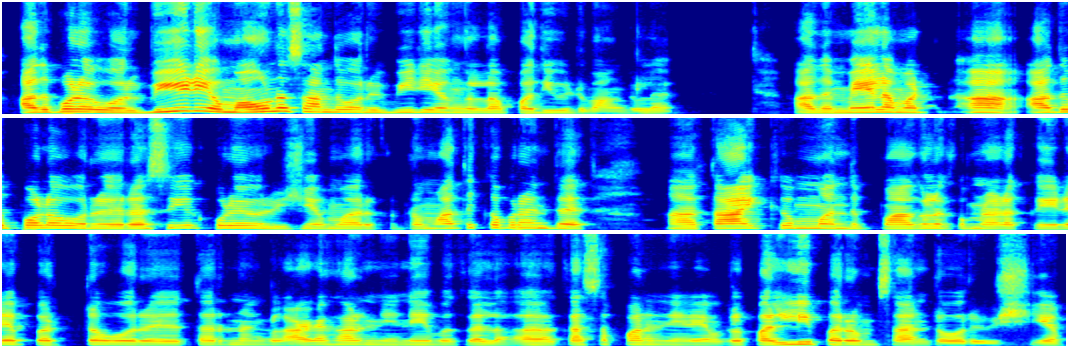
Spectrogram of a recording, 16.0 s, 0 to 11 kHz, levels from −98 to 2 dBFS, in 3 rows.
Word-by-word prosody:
அது 225 - +5
போல 270 0 +7 0.2
ஒரு 200 -1 +1
வீடியோ, 325 0 +9
மவுன 290 +7 +8
சார்ந்த 255 -2 +2
ஒரு 220 - -5
வீடியோங்கெல்லாம் 200 -4 -3
பதிவிடுவாங்கல்ல. 170 -2 -8 0.7
அது 195 0 -1
மேல 225 +2 +8
மட்டும் 210 0 -2
அ - - +9 0.3
அது 250 +3 0
போல 250 0 +1
ஒரு 205 -1 -3 0.2
ரசிக்கக்கூடிய 240 +3 -3
ஒரு 205 - -8
விஷயமா 195 0 -6
இருக்கட்டும். 195 +3 -10
அதுக்கப்பறம், 260 0 -5
அந்த 210 -2 0 0.5
ஆ, - - +1 0.2
தாய்க்கும் 225 +1 +3
வந்து 205 -1 -5 0.2
மகளுக்கும் 200 0 -2
நடக்கும் 190 0 -4
இடப்பட்ட 195 0 -4
ஒரு 180 -1 -2 0.2
தருணங்கள், 185 0 -8
அழகான 195 +1 -3
நினைவுகள், 180 -1 -6 0.2
அ - - 0 0.2
கசப்பான 195 +2 -4
நினைவுகள், 180 0 -5
பள்ளி 205 +4 +2
பருவம் 185 -2 0
சார்ந்த 175 -1 -3
ஒரு 170 - -8
விஷயம். 175 -2 -4
195 Hz, 150 wpm, -23 LUFS, 185-220 Hz, 0.7 s, வீடியோ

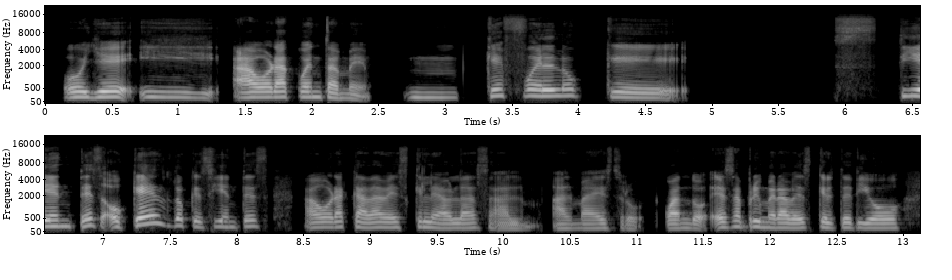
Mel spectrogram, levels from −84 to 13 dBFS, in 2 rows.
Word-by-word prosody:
Oye, 185 +2 +5
y 180 -4 -7
ahora 185 +1 +7
cuéntame. 175 -7 -1 0.2
Mm, 170 0 -10 0.2
¿qué 230 +1 -1
fue 220 -1 +3
lo 230 0 -5
que? 175 - -3 1.1
¿s - - -15
sientes 220 0 +2
o 185 - 0
qué 275 +4 +8
es 300 -8 -4
lo 240 - -2
que 195 - -6
sientes 200 +2 -9 0.2
ahora 180 +2 -1
cada 175 -2 -1
vez 175 0 -4
que 190 - -8
le 175 -2 -2
hablas 155 +1 -4
al 65 0 -9
al 145 - -6
maestro? 145 -2 -9
Cuando 150 0 -1
esa 180 +4 -1
primera 170 -5 +1
vez 160 +1 -2
que 175 - -5
él 160 - -6
te 170 +1 -5
dio 155 -1 -2
180 Hz, 155 wpm, -23 LUFS, 160-200 Hz, 1.1 s, qué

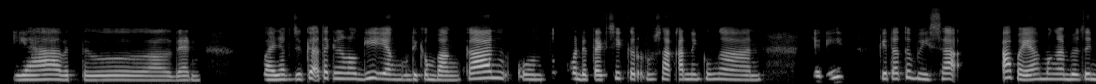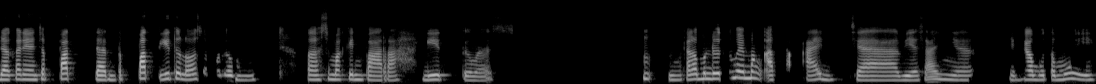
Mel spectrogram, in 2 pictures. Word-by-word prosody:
Iya 215 +1 +3 0.3
betul 205 -1 -1 0.2
dan 200 0 0 0.7
banyak 225 +1 +4
juga 240 +5 +1
teknologi 265 -3 +1 0.2
yang 235 -2 +2 0.2
dikembangkan 220 +6 +5 0.3
untuk 230 +4 -3
mendeteksi 225 0 +1
kerusakan 240 -1 0
lingkungan. 235 -3 -1 0.6
Jadi 195 +5 -4 0.5
kita 260 0 +1
tuh 315 - 0
bisa, 235 +2 -2 0.6
apa 310 -6 +3
ya, 225 - +4
mengambil 245 -1 +1
tindakan 230 -1 +3
yang 220 -1 +1
cepat 250 +2 +3 0.2
dan 210 0 +4
tepat 230 +6 +4 0.2
gitu 265 +2 +1
loh 225 +1 +2
sebelum, 215 -1 -4 0.7
eee, 220 0 +2
semakin 225 -1 0
parah 195 -1 0 0.3
gitu 220 -1 -1
Mas. 180 - -10 1.5
Heeh. 245 -5 -7
Kalau 230 +2 +3
menurutku 260 +2 +1
memang 295 -1 +2
apa 215 - -7 0.2
aja, 220 -1 -4 0.4
biasanya, 205 +2 -2 0.5
yang 205 -1 -8
kamu 215 -1 +1
temui? 235 +3 -1
225 Hz, 115 wpm, -27 LUFS, 210-250 Hz, 1.5 s, dikembangkan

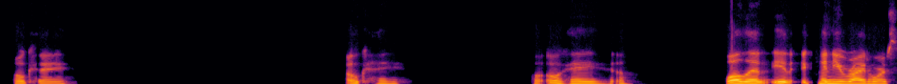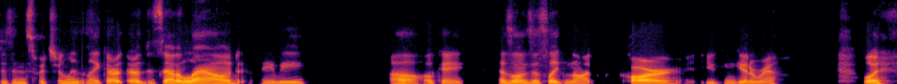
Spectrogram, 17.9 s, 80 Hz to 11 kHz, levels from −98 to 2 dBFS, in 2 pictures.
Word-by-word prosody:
Okay. 155 -3 -6 2.8
Okay. 215 +3 -6 1.3
Oh, - - -5 0.2
okay. 220 -2 -2
Uh 205 - -8 1.0
Well, 225 +1 +9
then, 225 -1 +5
e 215 -1 +5
i - - -3
can 220 0 +5
you 240 +1 +3
ride 230 0 +4
horses 230 -3 -4
in 195 +1 -5
Switzerland, 225 0 -7
like, 170 -2 -7
are 165 0 +2
are 165 - +1
is 165 +1 -10
that 180 0 +5
allowed, 175 +2 +4 0.2
maybe? 195 +3 -5 0.9
Oh, 185 -6 0
okay. 150 -2 -7 0.3
As 170 +1 -2
long 175 0 +2
as 175 - -7
it's 170 0 -5
like 160 -1 +2
not 155 -1 -4 0.3
car, 145 +1 +5 0.2
you 160 - -9
can 150 -2 -11
get 150 0 -3
around. 150 +2 -5 0.9
What? 190 +1 +4
185 Hz, 120 wpm, -21 LUFS, 160-215 Hz, 2.8 s, Well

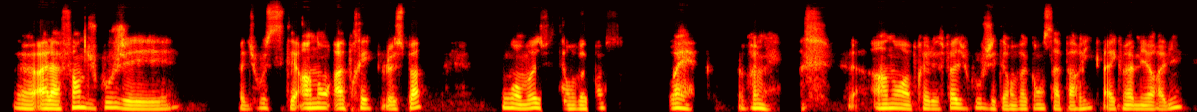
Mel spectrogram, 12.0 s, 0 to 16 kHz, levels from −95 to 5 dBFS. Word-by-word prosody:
Heu, 140 - -3
à 130 +1 +7
la 130 -2 +8
fin, 165 +6 +2
du 145 -5 -1
coup, 165 +4 -3
j'ai 120 -1 0 0.6
bah, 120 - -4
du 110 - -7
coup, 150 - -7
c'était 130 -2 -2
1 145 +1 +5
an 155 0 +3
après 140 0 +3
le 120 - -1
spa - - +3 0.8
où 150 -1 0
en 135 - +5
mode, 140 +4 +2
j'étais - - -13
en 125 0 -3
vacances 135 +4 -6 0.5
ouais 145 -3 +3 0.5
après, 135 +1 -3
ouais, 140 - +1 1.1
1 140 0 +2
an 140 -2 +2
après 130 +2 -2
le 120 - -3
spa, 150 +5 +1
du 140 -2 -6
coup, 150 - -9
j'étais 120 -4 -1
en 115 - -3
vacances 125 +2 -5
à 115 - 0
Paris 120 +6 -4
avec 120 - -2
ma 125 -1 +2
meilleure 115 -1 -1
amie 145 +11 -4
130 Hz, 205 wpm, -25 LUFS, 120-145 Hz, 1.1 s, la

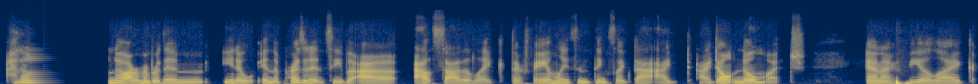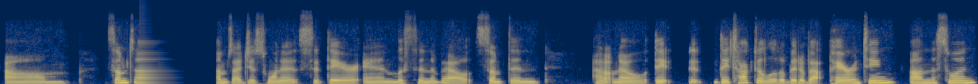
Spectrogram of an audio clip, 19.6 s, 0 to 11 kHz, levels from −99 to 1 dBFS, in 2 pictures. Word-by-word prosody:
I - - -1
don't 260 -2 +1 0.6
know, 250 -2 +4
I 200 - +8
remember 235 +5 +3
them, 205 -1 0 0.2
you 195 - -1
know, 180 -1 0
in 195 -1 0
the 180 - -1
presidency, 210 -4 0
but, - - 0
uh, 180 0 +4 0.2
outside 195 -2 +3
of, 190 - -2
like, - - -6
their 175 -1 -4
families 200 0 0
and 175 -1 -2
things 185 0 -3
like 175 -1 -4
that, - - +1
I 175 - -1
d 165 - -18 0.2
I - - -1
don't 200 +1 +5
know 195 0 +5
much. - - -5 0.6
And 190 -1 +4
I 180 0 0
feel 190 -1 0
like, 180 -1 -2
um, 170 -1 -2 0.4
sometimes 220 -3 -3
I - - +2
just 180 0 -6
wanna 180 -1 0
sit - - -8
there 180 0 +2
and 175 0 -2
listen 180 0 -2
about 90 - -1
something, 175 -1 -1 0.5
I - - -1
don't - - 0
know 175 0 +1
they, 210 0 +2 0.2
e - - -2 0.2
they 210 - +2
talked 245 +4 0
a 235 - +4
little 195 -2 0
bit 185 0 +2
about 180 - +2
parenting 230 +7 +3
on 215 0 +3
this 225 - -5
one, 240 +2 +2
190 Hz, 180 wpm, -24 LUFS, 175-215 Hz, 0.6 s, I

